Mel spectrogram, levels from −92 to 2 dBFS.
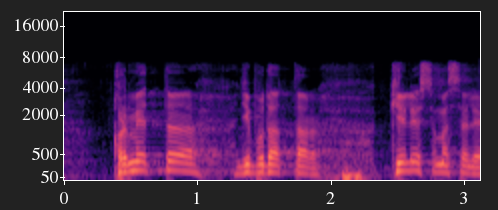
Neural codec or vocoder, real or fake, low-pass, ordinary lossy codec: none; real; 7.2 kHz; none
